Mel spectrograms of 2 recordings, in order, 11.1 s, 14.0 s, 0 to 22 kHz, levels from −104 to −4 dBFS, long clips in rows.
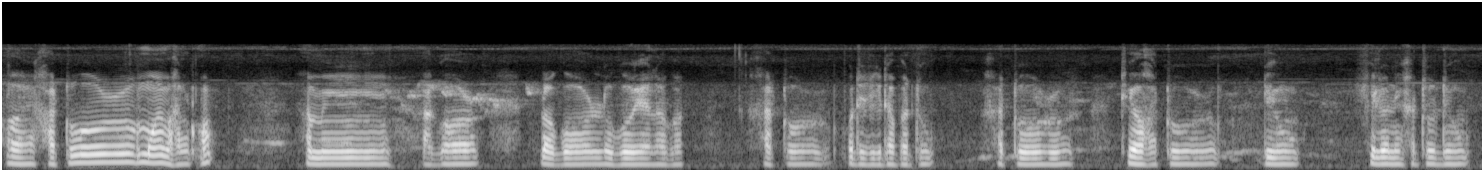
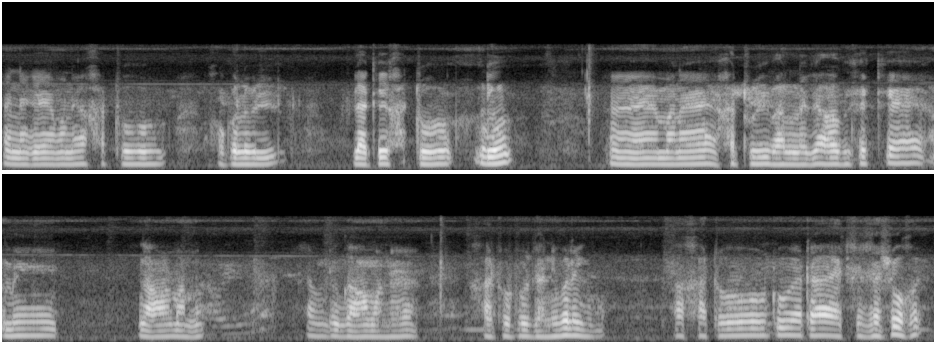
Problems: background sounds at intervals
